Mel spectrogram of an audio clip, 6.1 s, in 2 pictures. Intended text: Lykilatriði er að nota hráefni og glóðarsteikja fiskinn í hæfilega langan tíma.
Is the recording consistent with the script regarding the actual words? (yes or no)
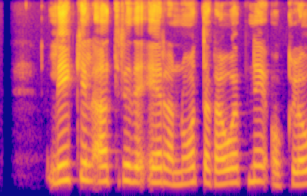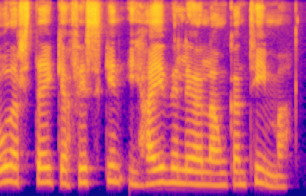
yes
